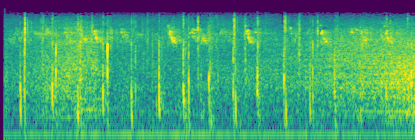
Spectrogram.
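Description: Footsteps walking on pavement, a sharp step about every half second, fairly quiet.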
